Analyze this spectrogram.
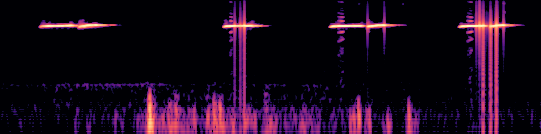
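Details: Fim-fim, the purple-throated euphonia, singing a series of four high, thin whistled double notes spaced about one to two seconds apart, each pair slightly slurred together, with faint low thumps between phrases.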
